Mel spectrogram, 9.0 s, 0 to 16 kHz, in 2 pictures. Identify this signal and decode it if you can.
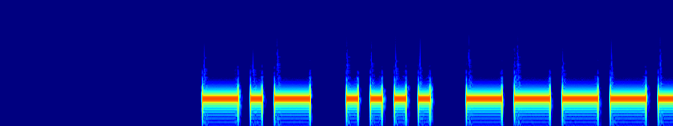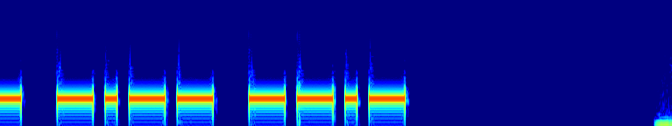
Morse code, heard as a keyed tone, about 17 wpm, 700 Hz. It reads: KH0YQ
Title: Speed Racing - USA 2x2 Call Signs 15wpm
